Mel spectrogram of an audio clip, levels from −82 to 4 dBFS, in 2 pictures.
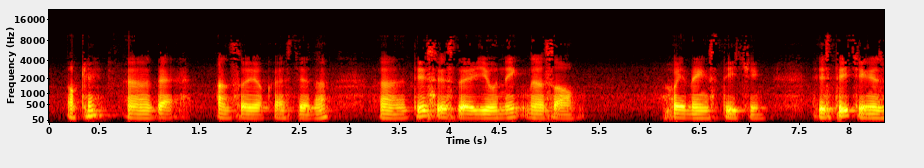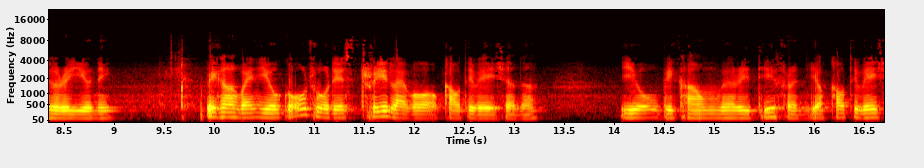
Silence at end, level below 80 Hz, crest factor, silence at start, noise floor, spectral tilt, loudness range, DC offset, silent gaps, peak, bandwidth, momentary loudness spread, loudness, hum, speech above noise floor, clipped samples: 0 s; -64 dBFS; 20 dB; 0.15 s; -50 dBFS; -6.5 dB/octave; 4 LU; under 0.1%; none; 0 dBFS; 9.8 kHz; 13 LU; -21 LUFS; none; 29 dB; under 0.1%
